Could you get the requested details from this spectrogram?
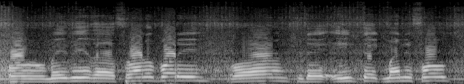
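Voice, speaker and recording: Over noticeable background noise, a man with a Mexican accent talks very slowly at a fairly high pitch, his intonation fairly even. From Mexico. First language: Spanish. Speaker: car owner seeking help. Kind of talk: amateur video demonstration. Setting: at a car, engine bay. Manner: halting, many fillers.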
